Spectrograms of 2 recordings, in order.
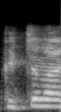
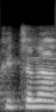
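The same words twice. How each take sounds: No difference in how they are said.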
